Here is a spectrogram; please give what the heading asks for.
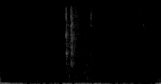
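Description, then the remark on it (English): Quiet papery rustling as three cards or papers are shuffled: a handful of quick, crisp flicks, one slightly louder burst near the start, and no voices. “One of them is a troll, just to let you know, and I'm going to shuffle them now.”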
